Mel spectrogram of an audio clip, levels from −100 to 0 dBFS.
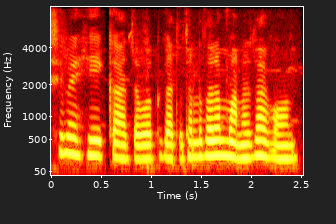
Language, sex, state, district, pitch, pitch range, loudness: Chakma, female, Tripura, Unakoti, 225 Hz, 200-240 Hz, -17 LUFS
